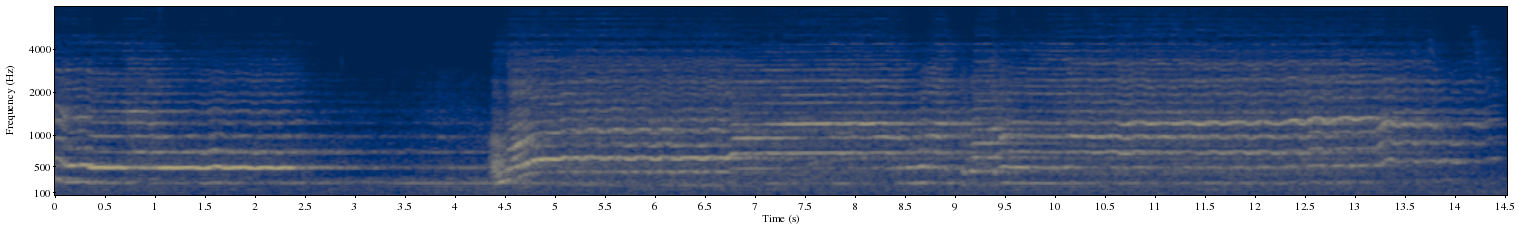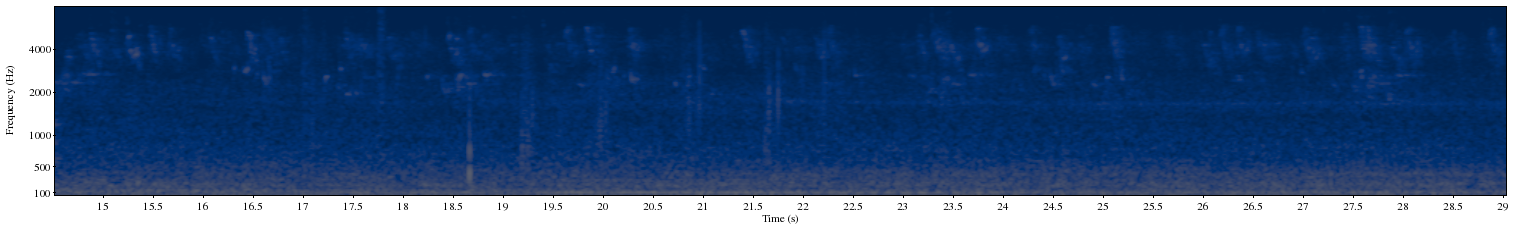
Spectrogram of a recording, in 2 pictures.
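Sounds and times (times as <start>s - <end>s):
low outdoor hum: 0.0s - 29.0s
small birds chirping: 14.1s - 29.0s.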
